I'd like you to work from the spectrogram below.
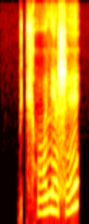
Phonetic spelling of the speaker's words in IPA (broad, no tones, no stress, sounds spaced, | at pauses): t͡ʃʰ ɔ lʲ a ʂ ɛ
